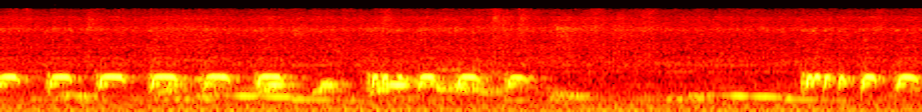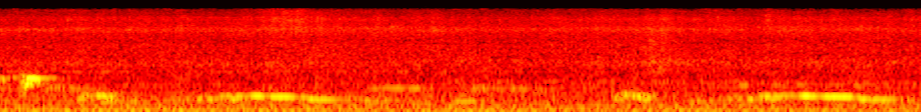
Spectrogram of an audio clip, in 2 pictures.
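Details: Local zebra dove singing, meant to lure other zebra doves into song; two rapid runs of bright staccato coos, then a shorter run, over softer lower cooing from other doves.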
